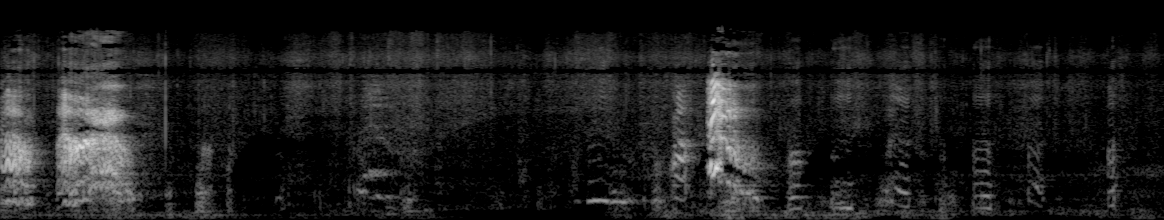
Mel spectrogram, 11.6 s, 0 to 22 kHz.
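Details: Young American Bully puppies, three weeks of age, from the 2022 King Clyde x Dynasty litter: two sharp, high whining yelps open, followed by scattered soft whimpers, another loud yelp near midway, and faint shuffling.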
